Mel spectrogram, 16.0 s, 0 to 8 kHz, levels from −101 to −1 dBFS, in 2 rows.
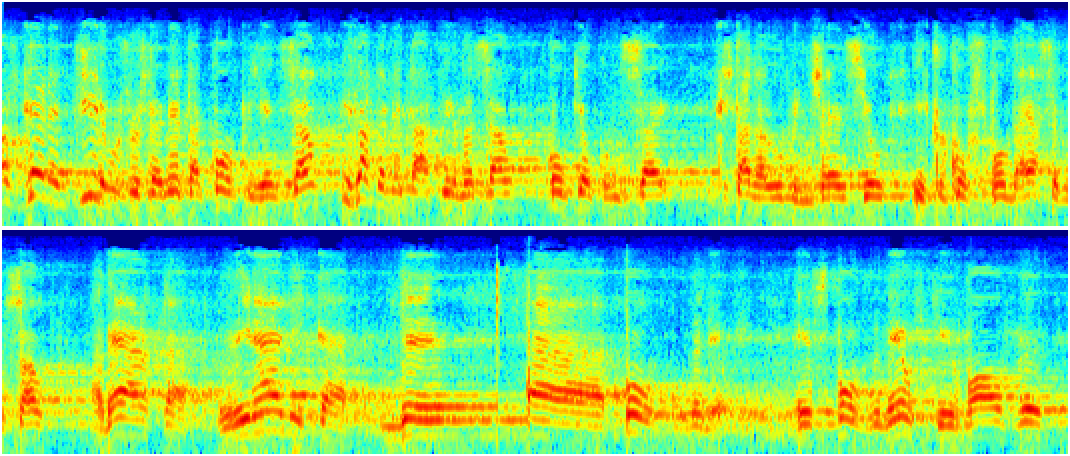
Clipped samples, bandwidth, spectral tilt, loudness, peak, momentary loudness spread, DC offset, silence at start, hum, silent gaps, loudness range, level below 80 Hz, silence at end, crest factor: under 0.1%; 6.6 kHz; -5.5 dB/octave; -19 LUFS; 0 dBFS; 7 LU; under 0.1%; 0 s; none; none; 2 LU; -52 dBFS; 0 s; 18 dB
